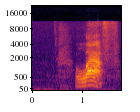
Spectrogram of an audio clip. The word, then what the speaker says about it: laugh: Find, finally, family, freedom with a strong R, freedom, laugh. Notice the GH combination in that word, laugh.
